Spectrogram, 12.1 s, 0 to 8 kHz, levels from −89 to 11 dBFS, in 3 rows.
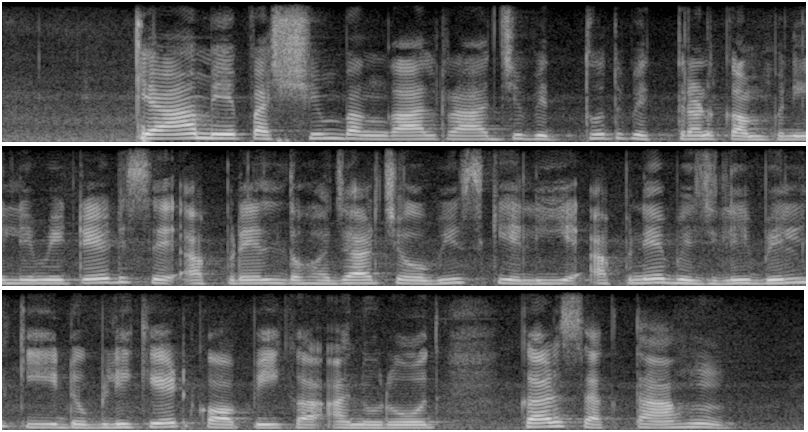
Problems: none marked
